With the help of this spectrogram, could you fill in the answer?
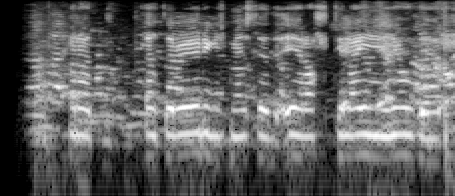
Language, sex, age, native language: Icelandic, male, 12, Icelandic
